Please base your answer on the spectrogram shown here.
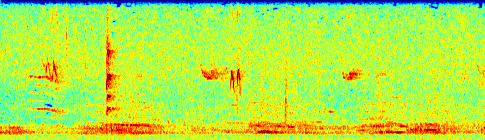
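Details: Sandhill cranes massed in the thousands at Hiwassee Wildlife Refuge, Birchwood, Tennessee: a thick, continuous chorus of trumpeting, rattling calls with a few stronger notes every second or two, plus faint high chirps and a sharp tick.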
